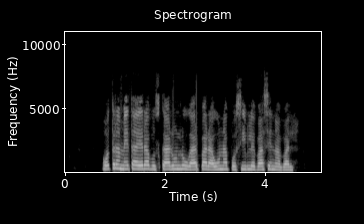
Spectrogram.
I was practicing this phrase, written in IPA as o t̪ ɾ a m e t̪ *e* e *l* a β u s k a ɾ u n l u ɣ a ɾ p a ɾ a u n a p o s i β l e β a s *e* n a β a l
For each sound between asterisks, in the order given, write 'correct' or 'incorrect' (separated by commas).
incorrect, incorrect, correct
